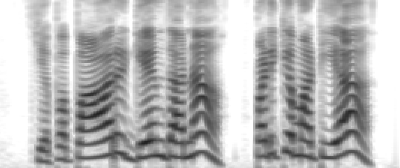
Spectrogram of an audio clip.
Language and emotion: Tamil, angry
